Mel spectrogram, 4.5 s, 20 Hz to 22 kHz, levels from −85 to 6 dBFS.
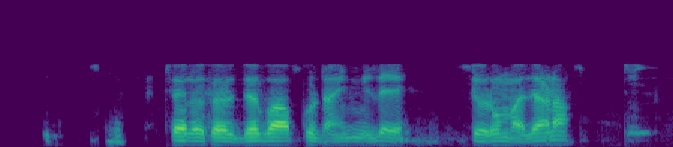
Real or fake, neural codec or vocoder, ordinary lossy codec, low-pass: fake; codec, 16 kHz in and 24 kHz out, 2.2 kbps, FireRedTTS-2 codec; none; 3.6 kHz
